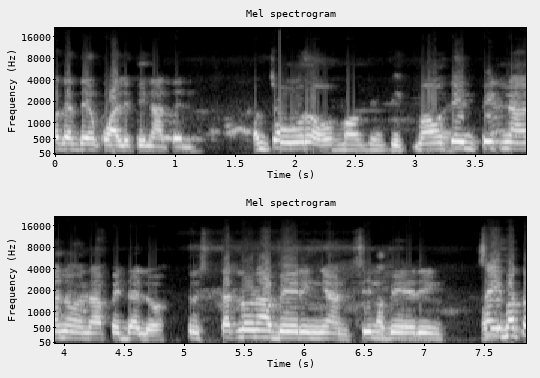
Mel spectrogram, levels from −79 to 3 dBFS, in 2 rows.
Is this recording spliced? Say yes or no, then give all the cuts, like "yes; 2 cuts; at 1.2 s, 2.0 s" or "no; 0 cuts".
yes; 1 cut; at 1.9 s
